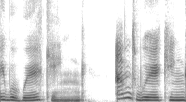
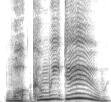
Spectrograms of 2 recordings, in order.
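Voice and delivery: raised, pompous mayor's question; mayor asking; 4 semitones higher, 5 dB louder than usual. Acted. Mayor Muddlenut asking the village hall, raised and pompous. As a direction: ask it like a fussy village mayor. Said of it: "Mayor Muddlenut asked them all".

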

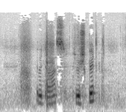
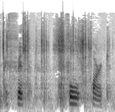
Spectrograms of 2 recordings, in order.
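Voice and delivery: slow, drawn-out emphasis; much slower than usual. Real, not acted. Card collector marking a milestone for viewers, slow emphatic repeat. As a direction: stretch out "fifth full art" word by word. Same count repeated slowly for weight.

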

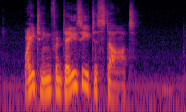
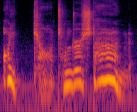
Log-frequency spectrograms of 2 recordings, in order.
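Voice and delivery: slow, raised, exasperated; puzzled shunter; 7 semitones higher, slower than usual. A narrator's reading. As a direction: complain in bafflement. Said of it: "said the shunter".

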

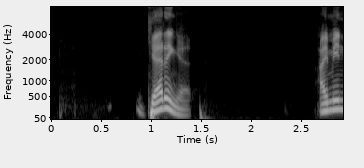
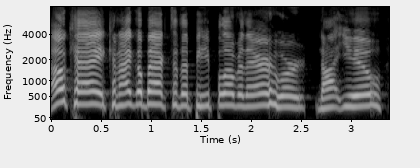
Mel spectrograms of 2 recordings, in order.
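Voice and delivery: put-on higher, squirming child voice; a boy desperate to escape; uncomfortable kid; 6 semitones higher than usual. Boy asking his dad to let him go, higher.

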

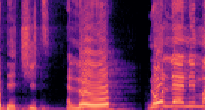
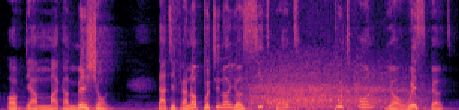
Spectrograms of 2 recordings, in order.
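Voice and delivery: mock lawyer; 7 semitones lower, 5 dB quieter than usual. Lecturing police in fake legal English.

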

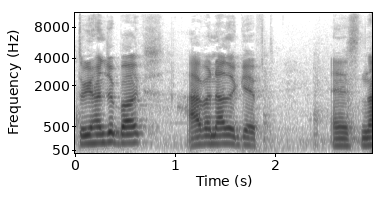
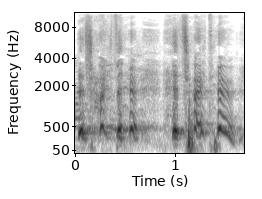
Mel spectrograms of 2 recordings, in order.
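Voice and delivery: much higher mock panic, breaking into laughter; fake rat panic. Son keeps the fake rat prank going, laughing mock panic. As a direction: fake fear you can't keep a straight face through. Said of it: "I'm gonna pretend that there's a rat in here".

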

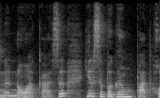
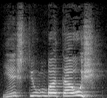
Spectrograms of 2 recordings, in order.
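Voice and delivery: high, loud, drawn-out taunt; shouted accusation; 7 semitones higher, 11 dB louder, slower than usual. A narrator's reading. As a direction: shout it slowly like a cheeky little girl. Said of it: "strigă ea". (strigăt ascuțit și tărăgănat)

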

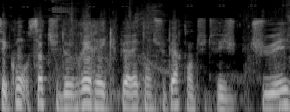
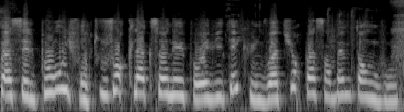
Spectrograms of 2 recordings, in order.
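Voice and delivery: put-on kids' game voice; 10 semitones higher than usual. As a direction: play the cheerful children's game guide. Imitating Adibou game voice.

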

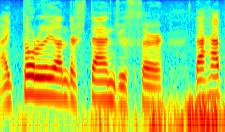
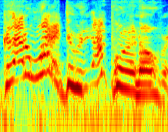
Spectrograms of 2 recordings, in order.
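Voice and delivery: shout; 8 semitones higher than usual. Acted. Heated car argument.

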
